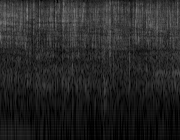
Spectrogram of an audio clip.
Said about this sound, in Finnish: Nyt kokeillaan tarkkuutta, että isosta kannusta tähän kasteluraan. Aika hyvin se onnistuu.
